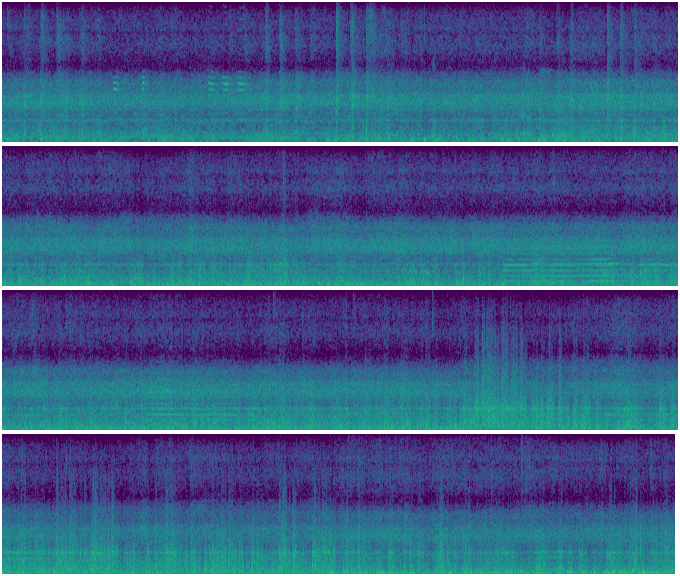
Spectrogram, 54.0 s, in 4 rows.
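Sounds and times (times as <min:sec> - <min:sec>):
train wheels rumbling on rails: 0:00.0 - 0:54.0
train horn: 0:02.2 - 0:03.0, 0:04.1 - 0:05.0, 0:23.4 - 0:27.6, 0:29.6 - 0:32.5, 0:38.6 - 0:42.3, 0:51.1 - 0:52.3
rushing air: 0:07.8 - 0:54.0.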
